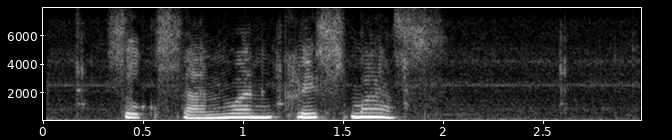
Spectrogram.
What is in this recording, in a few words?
Thai, christmas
